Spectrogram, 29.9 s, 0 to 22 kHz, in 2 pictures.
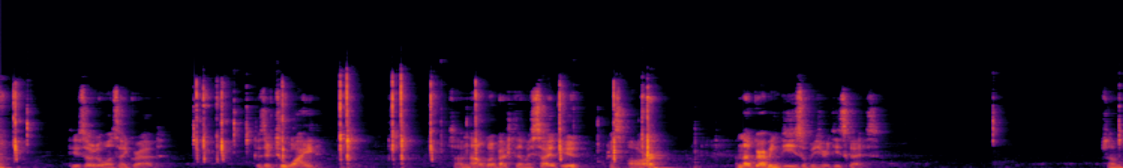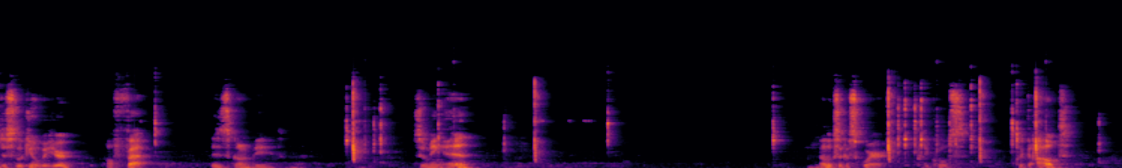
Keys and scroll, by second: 4.4 space, 8.4 r.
